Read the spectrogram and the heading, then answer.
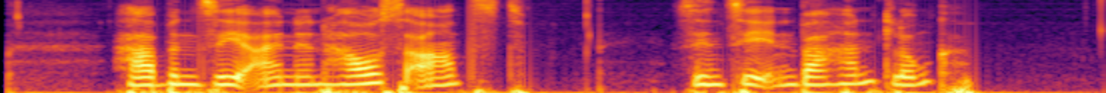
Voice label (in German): "hausarztbehandlung", german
